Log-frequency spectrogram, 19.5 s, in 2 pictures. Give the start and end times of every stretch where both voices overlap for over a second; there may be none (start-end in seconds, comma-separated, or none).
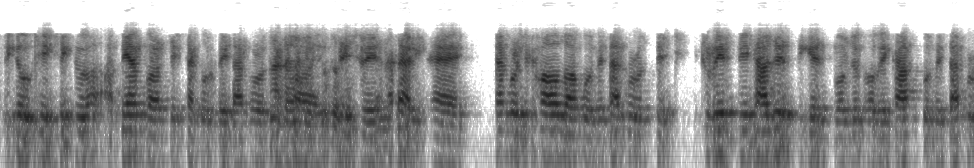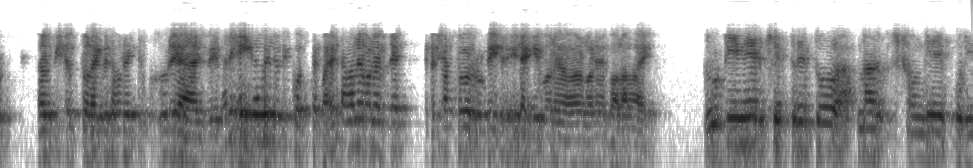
2.7-4.2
